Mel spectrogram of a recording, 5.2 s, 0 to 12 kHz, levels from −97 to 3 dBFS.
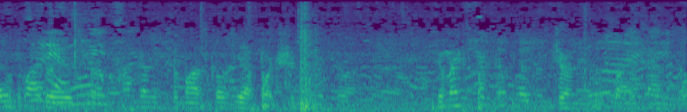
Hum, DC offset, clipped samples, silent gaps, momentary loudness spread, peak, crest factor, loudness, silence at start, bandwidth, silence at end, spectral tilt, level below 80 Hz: none; under 0.1%; under 0.1%; none; 10 LU; -16 dBFS; 18 dB; -34 LUFS; 0 s; 11.5 kHz; 0 s; -5.5 dB/octave; -50 dBFS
